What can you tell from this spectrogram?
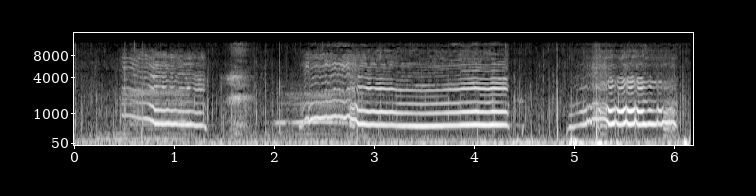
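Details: Trevor, a Bichon Frise dog, calls to sheep on a countryside walk in Cumbria, giving long wavering bleat-like whines, three drawn-out nasal cries that rise and fall, with light wind noise behind.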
